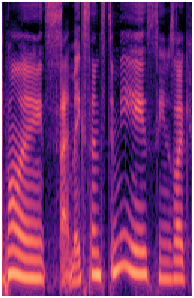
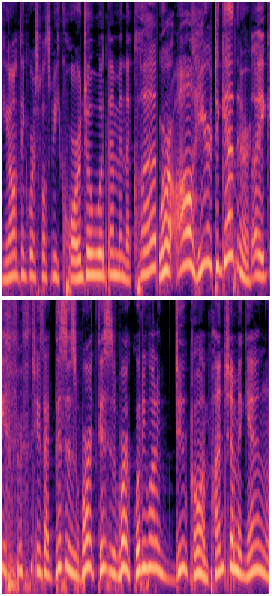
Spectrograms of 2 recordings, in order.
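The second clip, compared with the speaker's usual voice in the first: loud, heated and high, getting worked up; imitating a friend's angry outburst; angry retort; 3 semitones higher, 4 dB louder than usual. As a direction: snap back at her like she's out of line. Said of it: "that made Tavy Baby really angry".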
